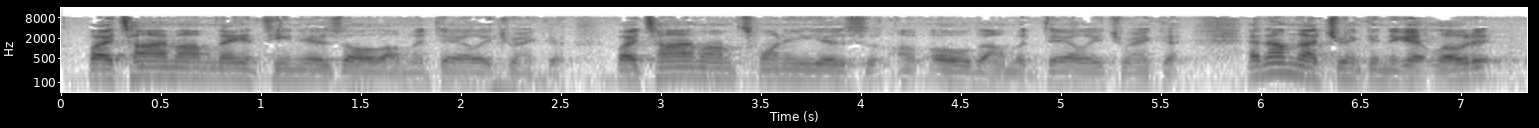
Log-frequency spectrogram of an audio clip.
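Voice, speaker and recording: New man at a podium sharing his recovery story, repeating phrases and questioning the room, average pitch. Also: a little mellow. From New Jersey. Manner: earnest storytelling with rhetorical questions and repetition. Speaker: recovery speaker. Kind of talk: personal recovery story told to a meeting.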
